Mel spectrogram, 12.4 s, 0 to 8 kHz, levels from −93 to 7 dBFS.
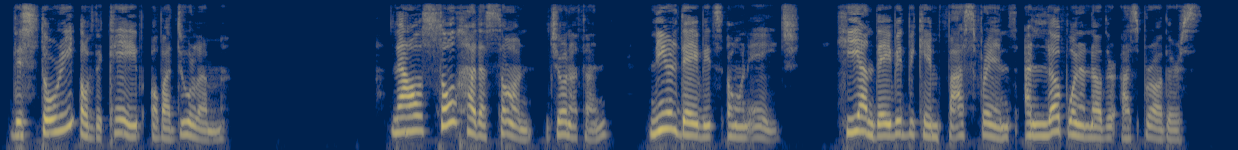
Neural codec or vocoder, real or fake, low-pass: codec, 16 kHz, 16 kbps, FreqCodec, larger model; fake; 7.2 kHz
